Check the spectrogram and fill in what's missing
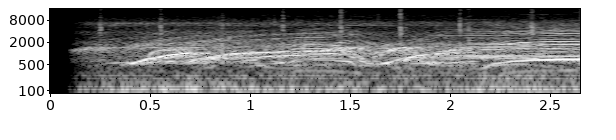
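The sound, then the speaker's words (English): Several police sirens of a police motorcade escorting the remains of Army Reserve Sergeant Brianna Moffitt from Savannah's airport in Savannah, Georgia, wail at once in overlapping rising and falling sweeps, loud, over a low rumble of engines, with no talking. “As GPB's Benjamin Payne reports, her remains were escorted from Savannah's airport by a police motorcade.”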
